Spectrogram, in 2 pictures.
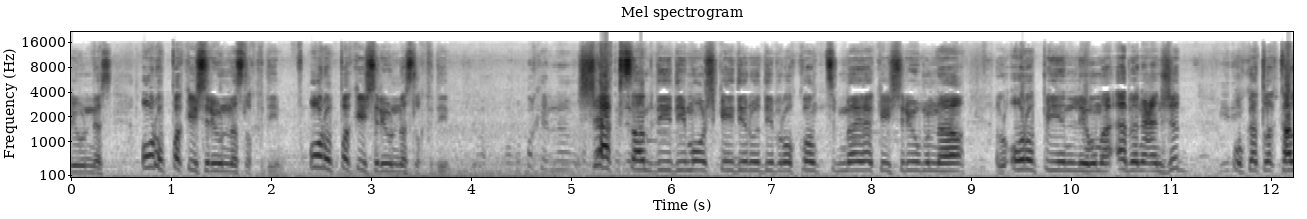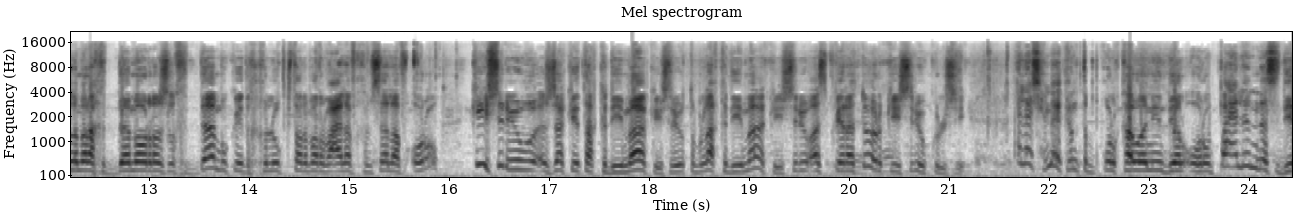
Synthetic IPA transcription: ɾiwnːæs | ʔoɾobːɑkæjəʃɾiwənːæsəlqd̪ḭmfʔoɾopːɑkæjəʃɾiwənːæsəlqd̪ḭm | ʃɑksæmd̪id̪imɑ̃ʃkæjd̪iɾud̪ibɾukõnt̪ːəmːæjækæjəʃɾiumənːhæ | əlʔoɾopːəjːinəlːihʊmːæʔæbənʕanʒəd̪ | wkæt̪əlqːɑləmɾˤɑxəd̪ːæmawərˤːɑʒlxəd̪ːæmwkæjd̪əxːlukt̪əɾˤmənɾˤbaʕlæfxəmsælæfʔoɾu | kæjəʃɾiuʒækit̪ɑqɑd̪imakæjəʃɾiut̪ˤɑblɑqd̪imakæjəʃɾiuʔæspiɾɑt̪əɾwkæjəʃɾiukʊlːʃḭ | ʕlæʃħnækænt̪əbqulqɑwænind̪jælʔoɾobːaʕlænːæsd̪æ

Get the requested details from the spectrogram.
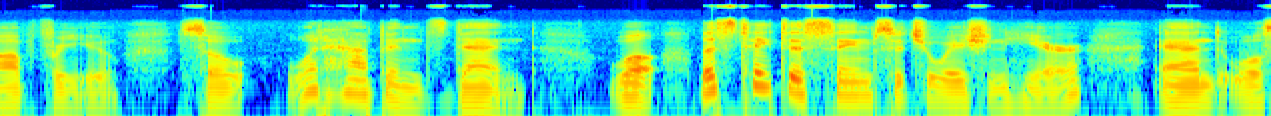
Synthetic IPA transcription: ɑb̥fə˞jʉ̰soʊ | wʌt̚hæpɨ̃nzðɨ̃n | wɛlˠlɨtstʰeɪk̚ðɨsẽɪ̃msɪt͡ʃueɪʃɨ̃nɦiɹʔɨ̃nwḭlˠ

